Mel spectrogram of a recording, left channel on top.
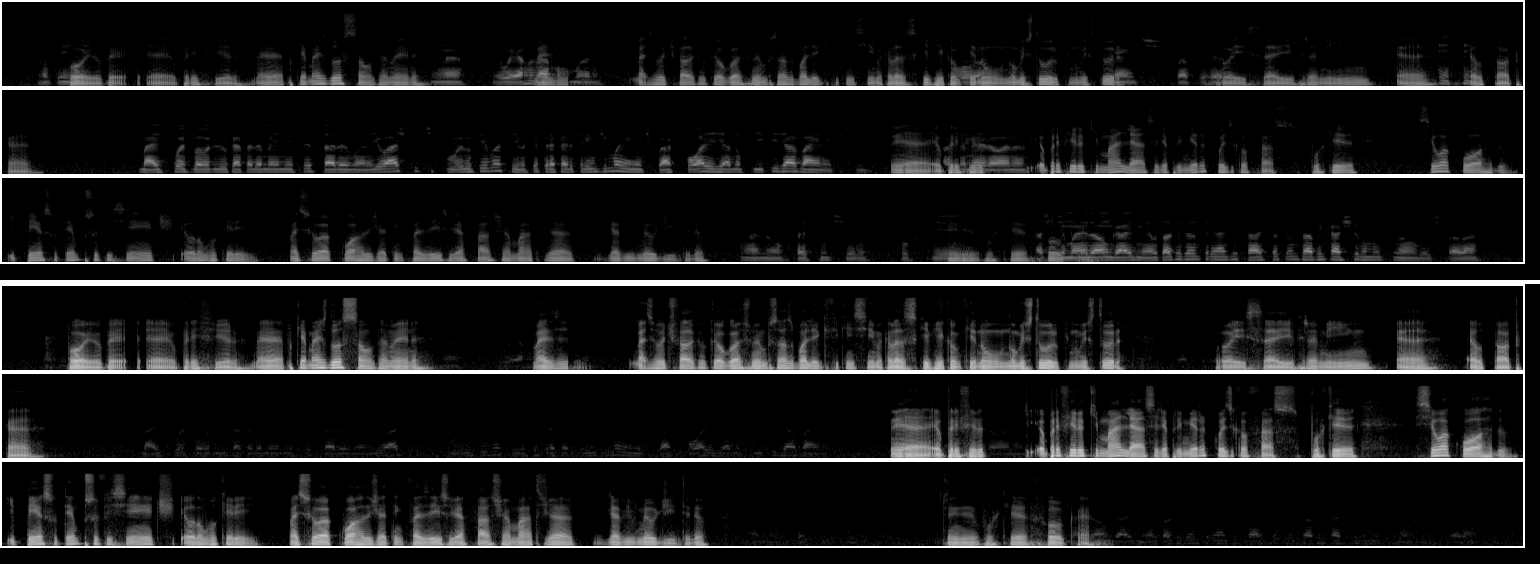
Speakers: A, on the left (about 45°); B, on the right (about 45°).
A: não tem
B: Pô,
A: jeito,
B: eu, pre- é, eu prefiro. É porque é mais doção também, né?
A: né? Eu erro na
B: Mas,
A: mão, mano.
B: mas eu vou te falar que o que eu gosto mesmo são as bolinhas que ficam em cima, aquelas que ficam
A: Pô,
B: que não, não misturam, que não mistura.
A: quente, papo reto.
B: Pô, isso aí pra mim é,
A: <laughs>
B: é o top, cara.
A: Mas, pô, esse bagulho do café da manhã é necessário, né, mano. E eu acho que, tipo, eu não sei você, você prefere treino de manhã, né? Tipo, acorda já no pique e já vai, né? Tipo,
B: É, eu
A: acha
B: prefiro,
A: melhor, né?
B: eu prefiro que malhar seja a primeira coisa que eu faço. Porque se eu acordo e penso o tempo suficiente, eu não vou querer ir. Mas se eu acordo e já tenho que fazer isso, eu já faço, já mato, já, já vivo meu dia, entendeu?
A: Ah, não, faz sentido. porque
B: Entendeu? Porque,
A: Acho
B: pô,
A: que de manhã
B: cara.
A: dá um gás mesmo. Eu tava tentando treinar de tarde, só que eu não tava encaixando muito, não, velho, te falar.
